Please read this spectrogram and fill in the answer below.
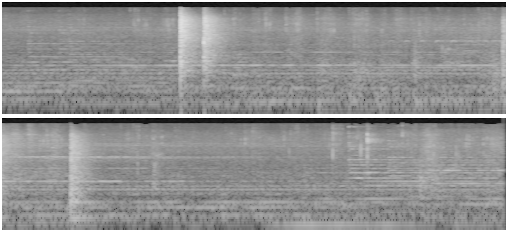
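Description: Soft background music, with a few sharp knocks on a ceramic mixing bowl: two close together about two seconds in and two more around five and six seconds in, as mashed tofu is scraped from a small cup and worked into the dough with a silicone spatula.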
